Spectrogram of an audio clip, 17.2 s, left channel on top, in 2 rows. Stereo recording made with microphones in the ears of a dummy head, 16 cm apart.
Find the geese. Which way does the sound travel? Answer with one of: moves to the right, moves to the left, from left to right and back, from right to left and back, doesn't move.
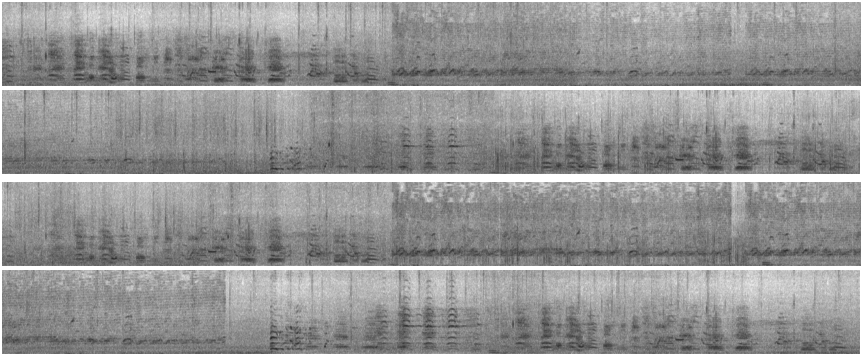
from left to right and back.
